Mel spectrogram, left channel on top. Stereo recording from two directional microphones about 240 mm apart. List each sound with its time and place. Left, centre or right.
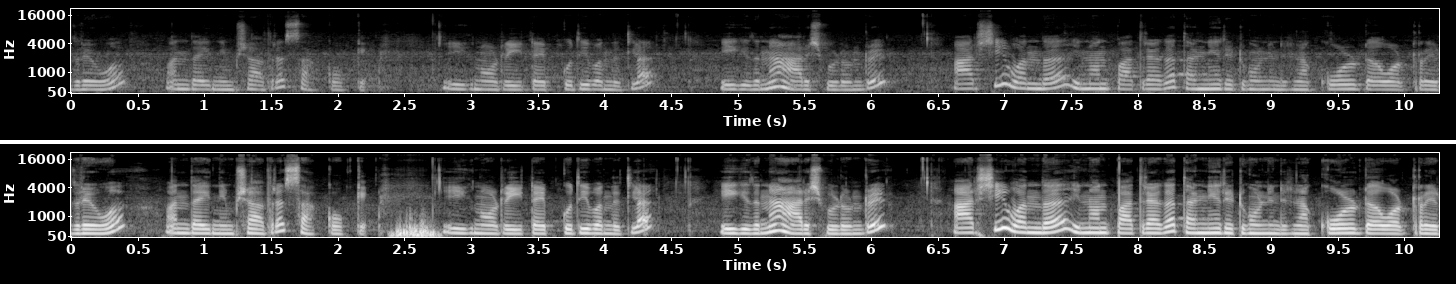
0.0 s a woman's voice: right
